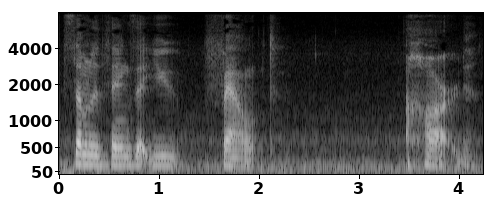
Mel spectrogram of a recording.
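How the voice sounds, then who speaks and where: Low-voiced woman hosting a chat. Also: little pitch movement, drawn-out words. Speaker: radio show host. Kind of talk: casual studio chat. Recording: noisy studio recording.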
